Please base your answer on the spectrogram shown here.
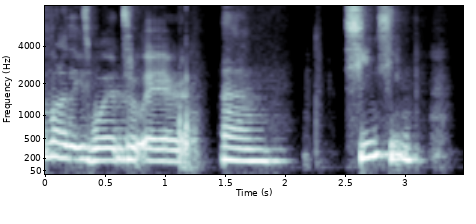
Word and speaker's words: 行刑: 一直到行刑的那一天 Yeah, this is one of these words where 行刑 where both syllables are pronounced the same. 行刑 The first 行 is carry out.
